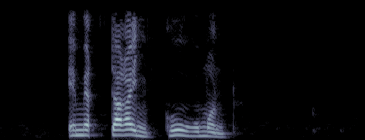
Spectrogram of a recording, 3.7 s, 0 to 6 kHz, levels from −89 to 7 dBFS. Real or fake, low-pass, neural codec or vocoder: real; 5.4 kHz; none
